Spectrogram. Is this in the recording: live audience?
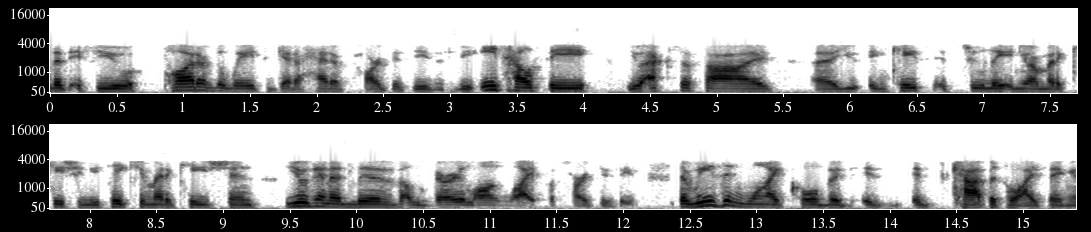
no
